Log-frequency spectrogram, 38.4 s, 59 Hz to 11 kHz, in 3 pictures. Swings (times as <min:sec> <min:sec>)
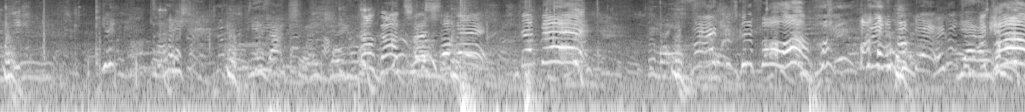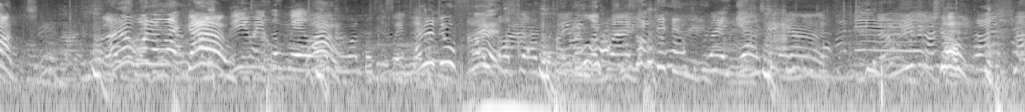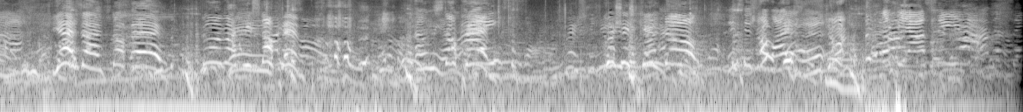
0:18.0 0:37.8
